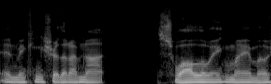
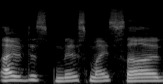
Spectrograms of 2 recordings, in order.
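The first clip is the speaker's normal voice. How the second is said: mock sobbing, drawn out and very slow; 8 semitones higher than usual. Retelling missing a son while watching college football: imitating own sobbing. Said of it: "And I'm, like, sobbing".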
